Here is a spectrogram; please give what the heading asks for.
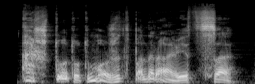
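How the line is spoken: Exclaimed. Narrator (Russian): воскликнул Архангел

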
